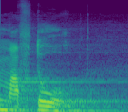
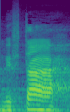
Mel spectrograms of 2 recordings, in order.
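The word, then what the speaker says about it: مفتوح: kemudian maftuhatun ada wau maka bacanya Maftuh bukan Miftah tapi Maftuh maftuhatun Apakah pintu-pintu mobil terbuka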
